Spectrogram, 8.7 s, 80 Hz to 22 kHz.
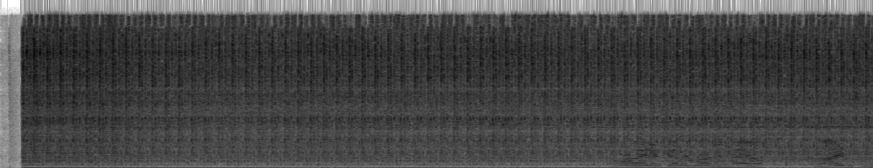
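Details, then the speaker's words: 1984 Porsche 944 first running after fuel tank replacement and injector swap: engine settles into a steady, fairly fast idle that stays up rather than dropping; idle set too high, needs adjusting. "so anyway she's running now but I'm gonna have to adjust this since the idles too high"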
